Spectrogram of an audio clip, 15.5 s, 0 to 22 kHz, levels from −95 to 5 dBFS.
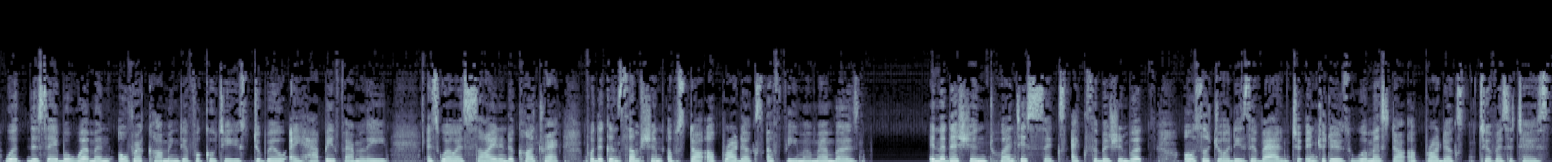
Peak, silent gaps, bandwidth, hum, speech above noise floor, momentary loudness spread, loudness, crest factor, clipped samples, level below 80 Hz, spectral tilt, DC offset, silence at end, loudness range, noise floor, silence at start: -2 dBFS; none; 14 kHz; none; 46 dB; 5 LU; -21 LUFS; 18 dB; under 0.1%; -52 dBFS; -4 dB/octave; under 0.1%; 0.05 s; 1 LU; -66 dBFS; 0.05 s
